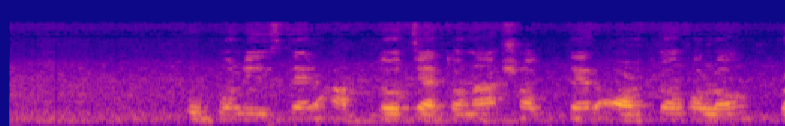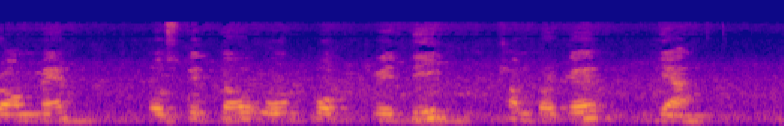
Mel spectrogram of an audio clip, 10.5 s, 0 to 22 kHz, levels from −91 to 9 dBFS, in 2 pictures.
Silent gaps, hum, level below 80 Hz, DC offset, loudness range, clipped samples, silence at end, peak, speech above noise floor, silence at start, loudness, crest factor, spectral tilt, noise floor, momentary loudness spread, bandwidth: none; none; -64 dBFS; under 0.1%; 4 LU; under 0.1%; 0 s; -8 dBFS; 19 dB; 0.05 s; -27 LUFS; 20 dB; -6 dB/octave; -46 dBFS; 21 LU; 11.5 kHz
